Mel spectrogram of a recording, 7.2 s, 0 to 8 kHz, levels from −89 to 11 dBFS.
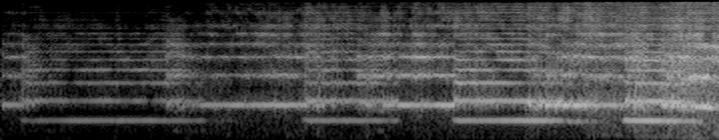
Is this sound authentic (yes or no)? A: no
